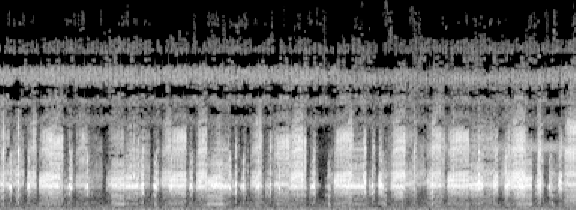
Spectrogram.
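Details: Chorus of frogs at the waterside: rapid, raspy croaks pile up almost without pause, a busy rattling texture broken by brief gaps, with a thin constant high hiss behind it.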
